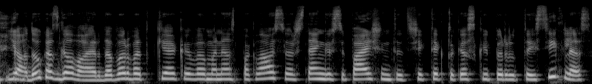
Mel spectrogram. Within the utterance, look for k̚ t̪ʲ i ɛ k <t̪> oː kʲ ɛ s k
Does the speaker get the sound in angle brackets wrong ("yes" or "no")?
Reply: no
